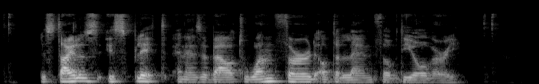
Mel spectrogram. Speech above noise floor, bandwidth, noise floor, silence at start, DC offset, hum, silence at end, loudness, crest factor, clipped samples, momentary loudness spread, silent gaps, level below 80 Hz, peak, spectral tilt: 30 dB; 11.5 kHz; -53 dBFS; 0.1 s; under 0.1%; none; 0.45 s; -23 LUFS; 22 dB; under 0.1%; 13 LU; none; -60 dBFS; -2 dBFS; -5 dB/octave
